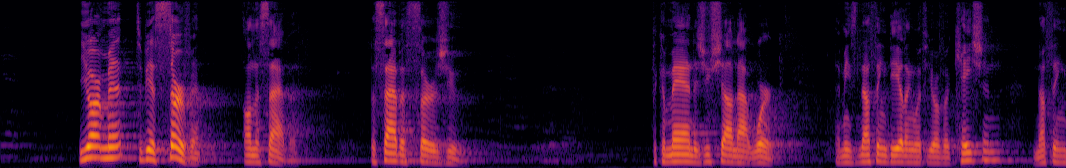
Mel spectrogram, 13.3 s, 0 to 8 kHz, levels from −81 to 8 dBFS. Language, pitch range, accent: English, 100-140 Hz, American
